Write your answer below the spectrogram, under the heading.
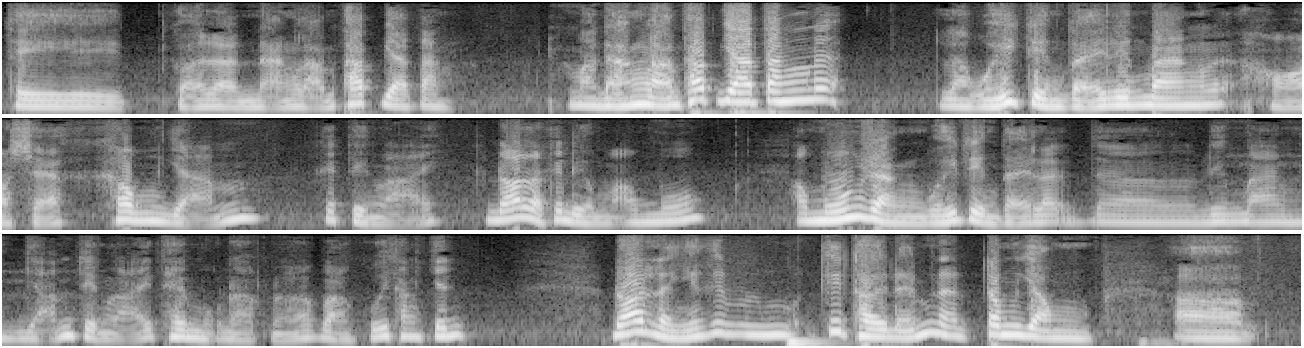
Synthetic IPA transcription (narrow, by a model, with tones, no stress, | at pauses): t̪ʰi˨˩ | ɣɔ̰˧˨jlaː˨˩na̰ː˧˨nla̰ː˧˨mfaː˦˥p̚zaː˧t̪a˧ŋ | maː˨˩na̰ː˧˨ŋla̰ː˧˨mfaː˦˥p̚zaː˧t̪a˧ŋna˨˦ | laː˨˩kwḭ˧˩t̪i˨˩ənt̪ḛ˧˨li˧ənɓaː˧ŋa˨˦hɔ̰˧˨sɛ̰˧˥xə˧wŋ͡mzaː˧˩m | kaː˨˦jt̪i˨˩ənla̰ː˧˥˨j | ɗɔ˨˦laː˨kaː˨˦jɗi˨˩əwmaː˨˩ʔə˧wŋ͡mmu˨˦ən | ʔə˧wŋ͡mmu˨˦ənza˨˩ŋkwḭ˧˥t̪i˨˩ənt̪ḛ˧˨˧li˧ənɓaː˧ŋza̰ː˧˩mt̪i˨˩ənla̰ː˧˥˨jt̪ʰe˧mːo˨˩t̚ɗəː˨˩t̚nɨ̰˧˥əvaː˨˩wku˨˦əjt̪ʰaː˨˦ŋt͡ɕi˨˦n | ɗɔ˨˦laː˨˩ɲɨ̰˧˥ŋkaː˨˦kaː˨˦jt̪ʰəː˨˩jɗi˧˩əmna˨˩t͡ɕɔ˧wŋ͡mzɔ˨˩wŋ͡mʔəː˨˩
